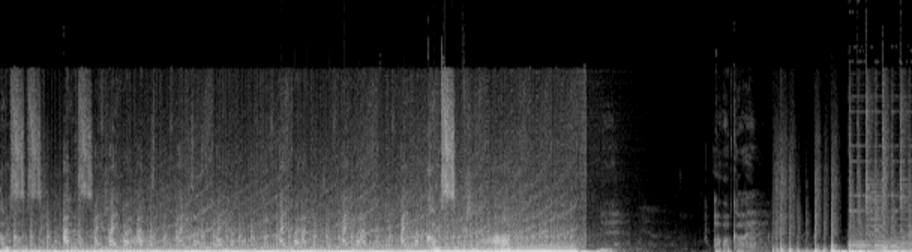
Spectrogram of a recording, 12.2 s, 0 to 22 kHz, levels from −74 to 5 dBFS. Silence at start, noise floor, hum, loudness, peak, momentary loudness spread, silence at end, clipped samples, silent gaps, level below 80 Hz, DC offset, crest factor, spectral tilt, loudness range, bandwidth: 0 s; -49 dBFS; none; -12 LUFS; 0 dBFS; 16 LU; 0 s; 0.2%; none; -12 dBFS; under 0.1%; 10 dB; -6 dB/octave; 11 LU; 16 kHz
